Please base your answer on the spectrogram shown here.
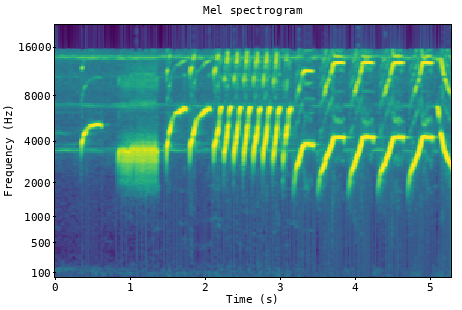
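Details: Bird mastering recording with a rising whistle, a short buzzy burst, then bouncy high upslurred notes in quick succession, followed by longer, louder rising whistles repeated about twice per second.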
